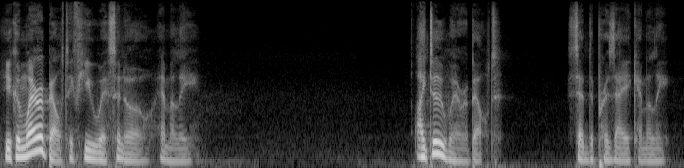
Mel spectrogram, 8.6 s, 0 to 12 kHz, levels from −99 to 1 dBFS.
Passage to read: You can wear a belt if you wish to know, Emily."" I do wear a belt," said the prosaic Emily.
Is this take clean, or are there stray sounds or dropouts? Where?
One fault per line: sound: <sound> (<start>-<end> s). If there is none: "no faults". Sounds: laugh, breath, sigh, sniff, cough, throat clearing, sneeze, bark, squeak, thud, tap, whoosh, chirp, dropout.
no faults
